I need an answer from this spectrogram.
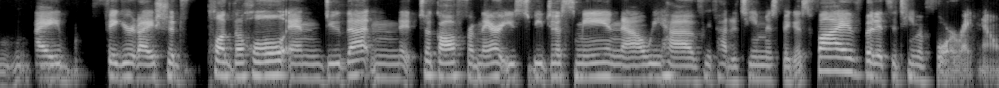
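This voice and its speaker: Against a quiet background, a woman speaks in a normal speaking voice at a fairly low pitch. Her pace is moderate, with ordinary pitch variation. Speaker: music booking agent. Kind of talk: interview.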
